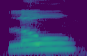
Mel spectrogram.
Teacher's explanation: लीन को खींच कर नहीं पढ़ते बल्कि नरमी से और जल्दी से अदा करते हैं। तो हम इसे जल्दी से पढ़ेंगे लौ, और इसको खींच कर नहीं पढ़ेंगे क्योंकि ये लीन है, मद्दा नहीं है।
